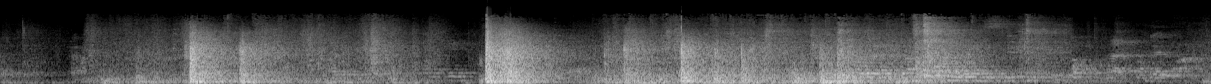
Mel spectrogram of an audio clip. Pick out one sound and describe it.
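Wooden frames knock and clatter as they are raised.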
